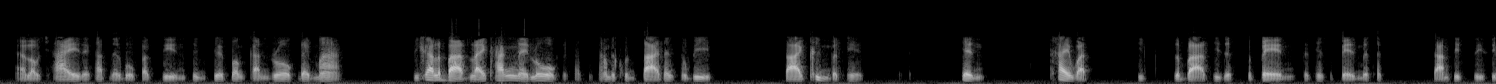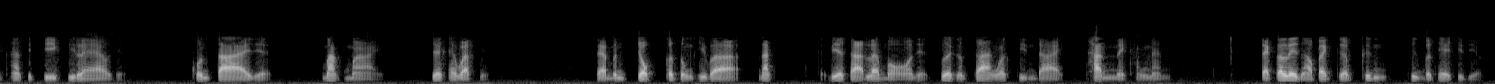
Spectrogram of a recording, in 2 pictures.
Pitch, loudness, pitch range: 75 Hz, -26 LUFS, 70-75 Hz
